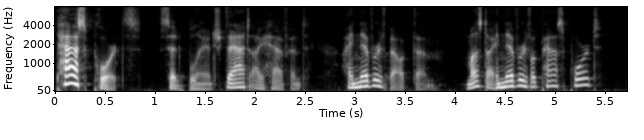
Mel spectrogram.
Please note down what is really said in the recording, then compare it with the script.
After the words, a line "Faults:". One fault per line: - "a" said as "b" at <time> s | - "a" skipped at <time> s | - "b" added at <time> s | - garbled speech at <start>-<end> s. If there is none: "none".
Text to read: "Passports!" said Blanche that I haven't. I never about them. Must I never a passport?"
"Passports!" said Blanche that I haven't. I never about them. Must I never a passport?"
Faults:
none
